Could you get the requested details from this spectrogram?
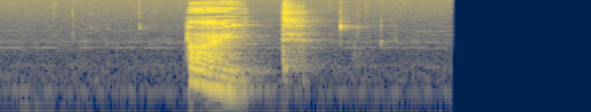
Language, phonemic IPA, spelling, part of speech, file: Dutch, /ajt/, aait, verb, Nl-aait.ogg
- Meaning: inflection of aaien: 1. second/third-person singular present indicative 2. plural imperative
